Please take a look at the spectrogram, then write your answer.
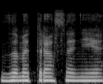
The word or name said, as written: zemetrasenie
